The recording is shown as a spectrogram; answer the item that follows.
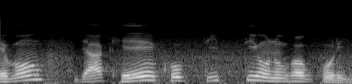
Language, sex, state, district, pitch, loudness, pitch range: Bengali, male, West Bengal, Jalpaiguri, 170 Hz, -17 LUFS, 140-185 Hz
